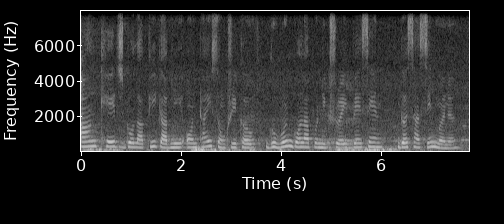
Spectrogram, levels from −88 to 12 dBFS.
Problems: background sounds at intervals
